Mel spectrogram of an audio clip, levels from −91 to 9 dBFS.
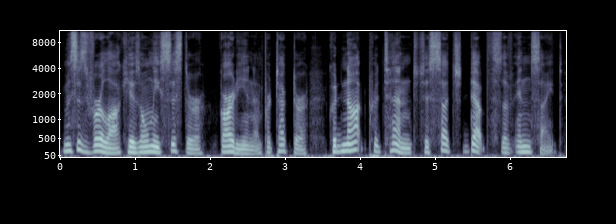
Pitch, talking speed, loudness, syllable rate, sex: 140 Hz, 140 wpm, -20 LUFS, 3.8 syllables/s, male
